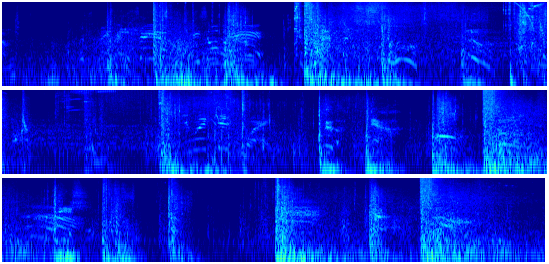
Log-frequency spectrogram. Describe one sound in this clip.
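Punches and kicks land with heavy thuds again and again.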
